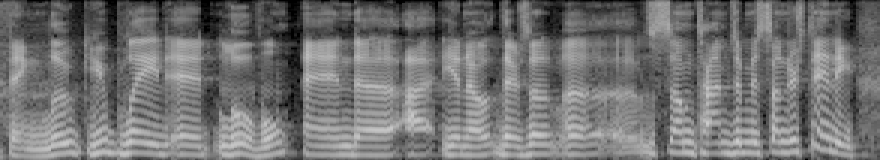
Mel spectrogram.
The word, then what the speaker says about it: Louisville: You just do it fast, So I know you guys know about pronouncing tough names, but it's just Louisville. And if you say it quick, nobody knows the difference.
